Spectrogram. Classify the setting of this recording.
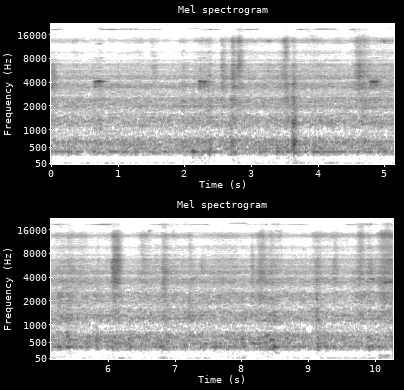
bus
